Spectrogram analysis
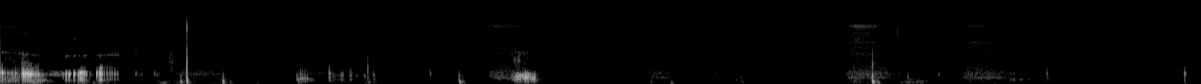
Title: my stomach growling 😭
